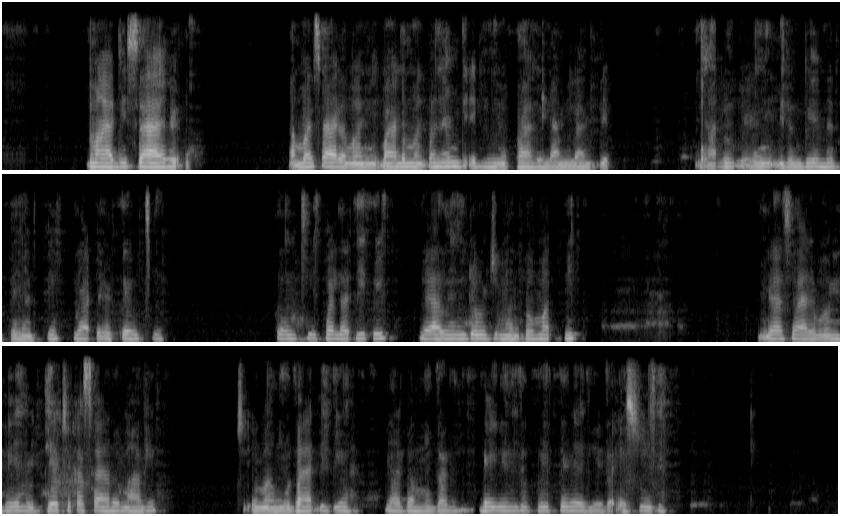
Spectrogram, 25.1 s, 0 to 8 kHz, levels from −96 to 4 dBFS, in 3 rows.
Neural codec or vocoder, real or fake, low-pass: codec, 24 kHz, 1.5 kbps, HILCodec; fake; 7.2 kHz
